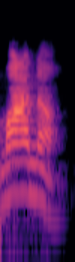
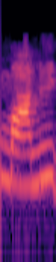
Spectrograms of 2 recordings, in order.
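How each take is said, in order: First: It is said with two plain 'a' vowels. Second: It is said ending in an 'ee' vowel. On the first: This is the original form of the word. The speaker calls it right. "वो माना कहलाएगा" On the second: This is the everyday Urdu form. The speaker calls it wrong. "बाज लोग इसको मानी कह देते हैं"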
